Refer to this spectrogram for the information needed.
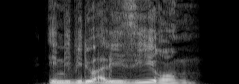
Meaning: individualization
- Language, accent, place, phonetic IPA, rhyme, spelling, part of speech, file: German, Germany, Berlin, [ˌɪndividualiˈziːʁʊŋ], -iːʁʊŋ, Individualisierung, noun, De-Individualisierung.ogg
